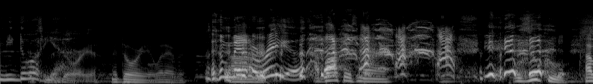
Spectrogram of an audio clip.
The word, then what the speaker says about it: Midoriya: You bring Deku, Midoriya, but it is Deku. as well. But yeah, this- Midoriya. Midoriya, I thought it was It's Midoriya.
